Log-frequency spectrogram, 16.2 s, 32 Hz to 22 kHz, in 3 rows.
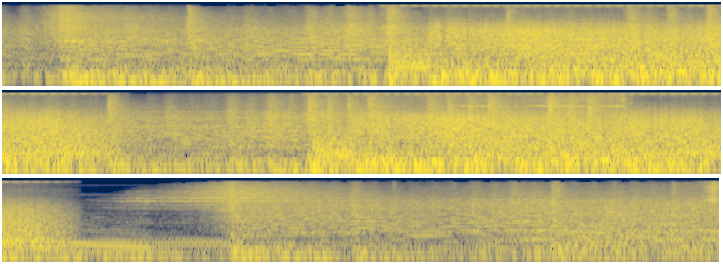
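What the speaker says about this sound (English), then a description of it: "The city is bombarded by heavy fire." Heavy artillery bombardment of Warsaw in 1939, a dense, loud roar of overlapping blasts and rumbling explosions that swells and fades in long waves with no voices, then drops briefly before resuming.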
